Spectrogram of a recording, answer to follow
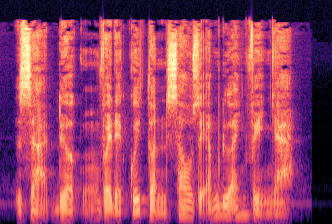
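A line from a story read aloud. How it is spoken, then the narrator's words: Soft reply. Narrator (Vietnamese): Nhi liền khẽ đáp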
